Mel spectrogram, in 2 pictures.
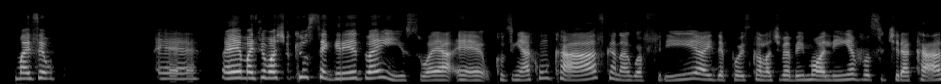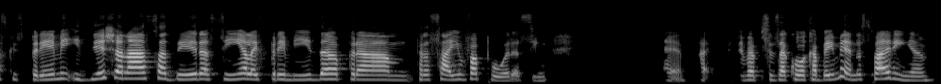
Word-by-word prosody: Mas 275 +1 +1
eu 275 -2 -1 1.0
é 130 0 -6 0.3
é, 295 +2 +7
mas 295 0 +2
eu 310 -1 +4
acho 295 0 +2
que 335 - -6
o 335 - -4
segredo 285 -2 0
é 295 +2 +5
isso, 200 -9 -7
eh, 205 +1 +2
a 200 - +3
eh, 200 -2 -1
cozinhar 210 -1 -4
com 290 +4 -13
casca, 265 +7 +2
na 205 - -4
água 195 -1 -7
fria, 210 +7 -6
aí 225 -1 -1
depois, 205 -1 -8
quando 215 -1 -7
ela 195 - -3
tiver 215 +1 -4
bem 205 +1 -7
molinha, 210 +2 -2
você 220 0 -12
tira 195 -1 -2
a - - -2
casca, 220 +4 -1
espreme 235 +2 -2
e 245 - -8
deixa 280 +4 +3
na 270 0 +11
assadeira, 250 -3 +1
assim, 240 0 -3
ela 245 -2 +5
espremida 235 0 0
pra 220 -2 +4 0.3
pra 225 -1 -6
sair 225 0 -1
o - - -15
vapor, 215 -8 -3
assim. 175 0 -16 1.2
É, - - -10 0.5
você - - -11
vai 210 0 -1
precisar 210 0 -2
colocar 220 0 -2
bem 215 +1 0
menos 230 -2 -2
farinha. 230 -9 +1
225 Hz, 170 wpm, -25 LUFS, 205-260 Hz, 1.2 s, na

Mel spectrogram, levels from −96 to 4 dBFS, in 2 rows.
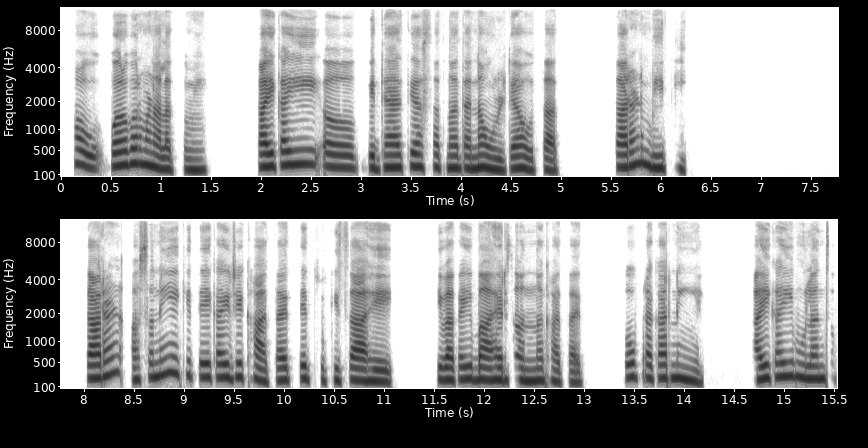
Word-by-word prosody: हो, 220 -7 +1
बरोबर 240 +4 +4
म्हणालात 205 -8 +2
तुम्ही. 170 -1 -1 0.5
काही-काही 245 +4 +3
अ, - - 0 0.4
विद्यार्थी 205 +3 +1
असतात 210 -1 -2
ना 200 - +2
त्यांना 195 +1 +2
उलट्या 190 0 +2
होतात. 170 -3 -1 0.6
कारण 230 +5 +2
भीती. 195 -3 -1 1.8
कारण 240 +7 +4
असं 200 +5 -2
नाही 280 +4 +1
आहे, 305 - 0
की 270 -1 -9
ते 240 0 +2
काही 235 0 +1
जे 240 +2 -1
खात 195 -5 0
आहेत, 195 0 +1
ते 220 - +2
चुकीचं 195 0 -5
आहे 185 -2 +3 0.5
किंवा 200 -1 +3
काही 205 +2 0
बाहेरचं 200 0 +2
अन्न 185 0 +2
खात 175 -3 -4
आहेत. 160 -1 -4 0.4
तो 235 +1 0
प्रकार 225 0 -1
नाही 220 -3 +2
आहे. 165 - -4 0.5
काही-काही 240 +5 +2
मुलांचं 215 -4 0
205 Hz, 150 wpm, -21 LUFS, 190-230 Hz, 1.8 s, बरोबर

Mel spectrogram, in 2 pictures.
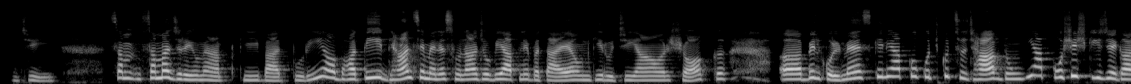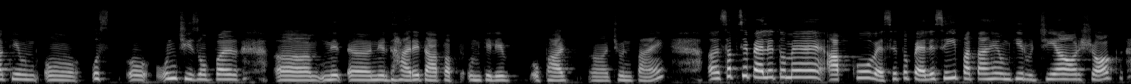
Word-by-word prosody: जी। 170 -2 -10 0.6
सम 290 -4 0
समझ 300 -3 +4
रही 225 -2 +2
हूँ 210 - -1
मैं 210 - -2
आपकी 195 +1 -5
बात 175 -1 -2
पूरी 205 - -2
और 315 -3 +4
बहुत 240 +1 0
ही 315 +1 +5
ध्यान 240 +8 +3
से 305 - +3
मैंने 245 -3 +2
सुना, 240 -1 +1
जो 240 -1 -1
भी 240 - 0
आपने 235 +1 0
बताया, 195 -2 +1
उनकी 205 +1 -3
रुचियाँ 195 0 -3
और 195 0 -2
शौक। 195 +6 -3
अ, 245 -2 +1
बिल्कुल, 250 -9 +2
मैं 260 +6 +3
इसके 305 +3 -1
लिए 370 +2 +1
आपको 370 0 +1
कुछ-कुछ 355 +2 -5
सुझाव 250 -2 +3
दूँगी, 255 +8 -1
आप 405 0 -3
कोशिश 365 +4 +3
कीजिएगा 270 -5 +3
कि 240 - 0
उन 220 -2 -4
ओ 200 - -3 0.4
उस 265 0 -4 0.2
उ - - -4 0.2
उन 275 +2 +1
चीज़ों 240 -4 -2
पर 230 0 +3
अ, - - -12 0.4
नि 195 +1 +1
अ, 205 -1 0
निर्धारित 210 +1 0
आप 190 -1 +1
अप 195 - -2
उनके 200 0 -3
लिए 195 0 -1 0.2
उपहार 190 -1 -1 0.3
अ, 180 -1 -6
चुन 195 -3 -5
पाएँ। 180 - -4 0.4
अ, 270 - +1
सबसे 375 +5 0
पहले 330 -2 +5
तो 335 +1 -2
मैं 330 -1 +3
आपको 300 +7 -2
वैसे 255 +2 0
तो 285 - -5
पहले 250 -3 +3
से 285 +3 -3
ही 305 - +3
पता 255 -1 +2
है 255 +1 +1
उनकी 255 +1 -2
रुचियाँ 240 +1 0
और 235 0 +1
शौक, 235 +4 0
235 Hz, 195 wpm, -22 LUFS, 200-285 Hz, 0.6 s, ही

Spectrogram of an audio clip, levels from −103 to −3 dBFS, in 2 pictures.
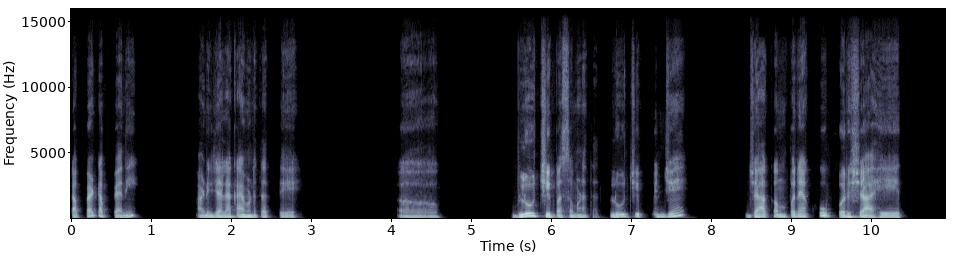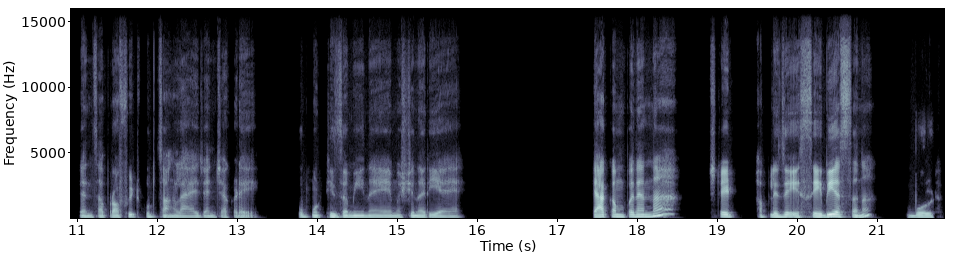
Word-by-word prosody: टप्प्याटप्प्याने - - -4 0.8
आणि 105 +2 -2
ज्याला 125 +1 0
काय 125 +1 0
म्हणतात 115 -2 -1
ते? - - -7 1.3
अ, 95 -1 -9 1.0
ब्लू 170 - +5
चिप 125 -6 +1
असं 110 +1 -5
म्हणतात. 85 -1 -7 0.2
ब्लू 135 +5 0
चिप 160 -1 -4
म्हणजे 160 +9 -1 0.9
ज्या 135 +4 +1
कंपन्या 145 +3 -1 0.2
खूप 210 -2 -1
वर्ष 125 0 0
आहेत. 95 -3 -1 0.7
त्यांचा 100 +3 -3
प्रॉफिट 115 +6 -3
खूप 125 -1 -5
चांगला 95 +1 -3
आहे, 90 +2 -5
ज्यांच्याकडे 95 0 -6 0.6
खूप 130 -2 -5
मोठी 115 +1 0
जमीन 105 -1 +1
आहे, 100 0 -2
मशिनरी 95 0 -1
आहे. 90 +3 -7 1.7
त्या 135 +1 +10
कंपन्यांना 150 - +4 0.6
स्टेट 145 -1 +4 0.3
आपले 125 +1 +1
जे 135 -4 +6
सेबी 130 +6 +8
असतं 125 -6 +4
ना, - - +2 0.5
बोर्ड. 100 -1 +1
115 Hz, 110 wpm, -27 LUFS, 95-140 Hz, 1.7 s, त्या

